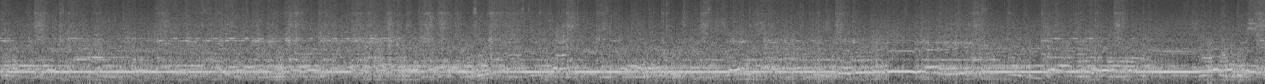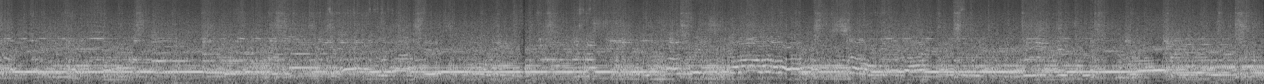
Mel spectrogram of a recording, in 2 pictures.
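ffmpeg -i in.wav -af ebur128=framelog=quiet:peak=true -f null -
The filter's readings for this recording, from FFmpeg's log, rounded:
Integrated loudness:
  I:         -14.8 LUFS
  Threshold: -24.8 LUFS
Loudness range:
  LRA:         0.3 LU
  Threshold: -34.8 LUFS
  LRA low:   -14.9 LUFS
  LRA high:  -14.7 LUFS
True peak:
  Peak:       -9.3 dBFS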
